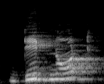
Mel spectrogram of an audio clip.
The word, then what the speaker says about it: didn't: যখন পড়বেন দেখেন আই ডিডেন্ট ডু আছে ডিড নট কে একসাথে যখন পড়ি আমরা বলি ডিডেন্ট এটা অনেকে ভুল করে উচ্চারণ করে ডিডোন্ট ডিডোন্ট এক্সট্রা আপনাকে কষ্ট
